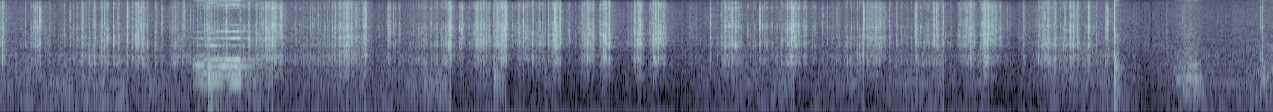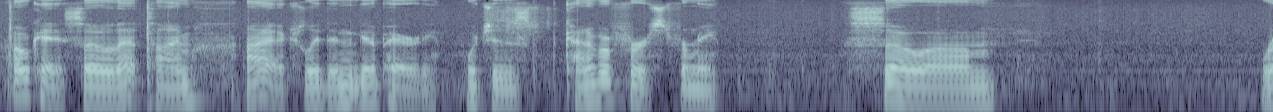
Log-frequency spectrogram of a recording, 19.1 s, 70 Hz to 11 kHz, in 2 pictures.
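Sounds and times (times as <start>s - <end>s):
puzzle cube clicking and rattling: 0.0s - 8.4s.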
